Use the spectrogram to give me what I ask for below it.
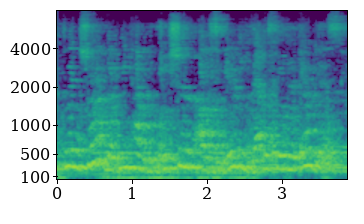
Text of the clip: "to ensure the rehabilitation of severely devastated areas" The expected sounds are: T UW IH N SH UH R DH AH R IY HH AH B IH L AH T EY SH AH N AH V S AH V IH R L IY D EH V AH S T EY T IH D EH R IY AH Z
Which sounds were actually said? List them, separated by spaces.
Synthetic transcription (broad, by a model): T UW IH N SH UH R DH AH W IY HH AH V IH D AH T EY SH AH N AH V S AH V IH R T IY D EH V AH S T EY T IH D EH R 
